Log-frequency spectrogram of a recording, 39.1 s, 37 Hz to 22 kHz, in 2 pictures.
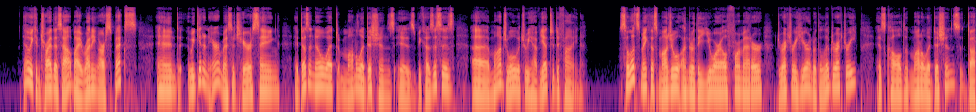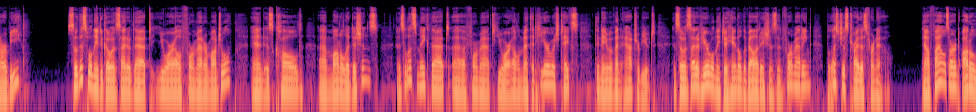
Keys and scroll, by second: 20.5 super+s, 32.5 super+s.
